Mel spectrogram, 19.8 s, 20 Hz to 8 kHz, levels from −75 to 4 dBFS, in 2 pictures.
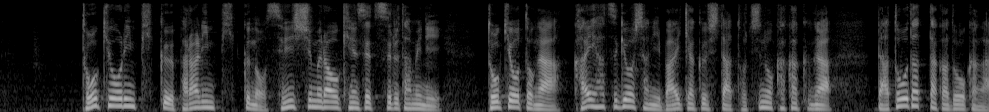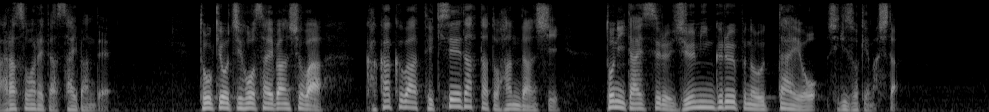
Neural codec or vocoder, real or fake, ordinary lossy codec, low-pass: none; real; AAC, 48 kbps; 7.2 kHz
